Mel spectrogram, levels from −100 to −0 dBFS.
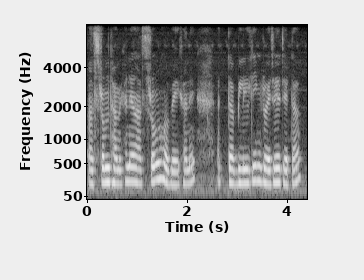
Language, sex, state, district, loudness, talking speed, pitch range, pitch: Bengali, female, Tripura, West Tripura, -15 LUFS, 135 wpm, 195-220 Hz, 205 Hz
